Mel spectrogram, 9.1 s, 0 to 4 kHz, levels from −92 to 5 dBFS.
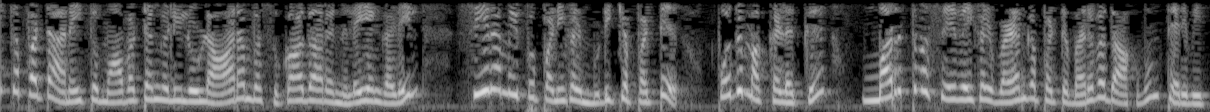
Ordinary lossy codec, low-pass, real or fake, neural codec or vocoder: none; 3.6 kHz; real; none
